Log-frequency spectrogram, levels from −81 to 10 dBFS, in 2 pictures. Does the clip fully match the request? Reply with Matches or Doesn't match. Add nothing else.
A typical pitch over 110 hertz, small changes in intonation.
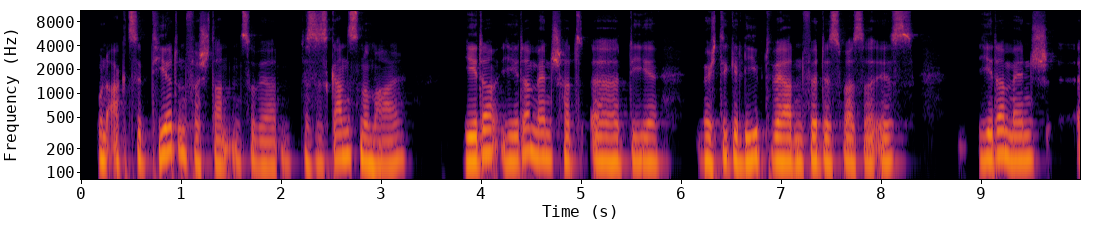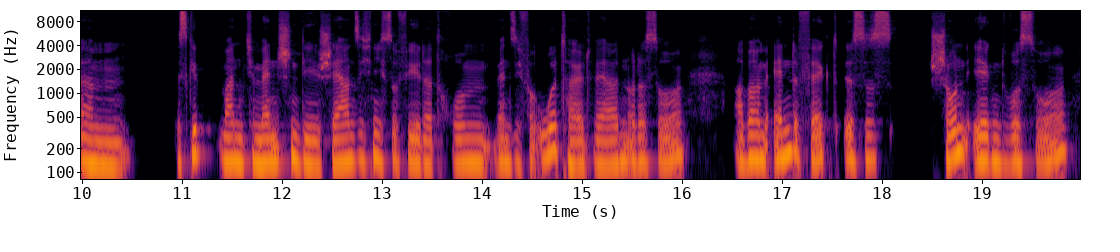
Matches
